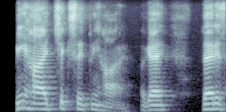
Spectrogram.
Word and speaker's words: Mihai Csikszentmihalyi: Mihai Csikszentmihalyi. Mihai Csikszentmihalyi. Okay, that is how you pronounce it.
